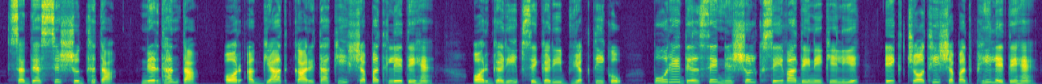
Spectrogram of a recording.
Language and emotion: Hindi, neutral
